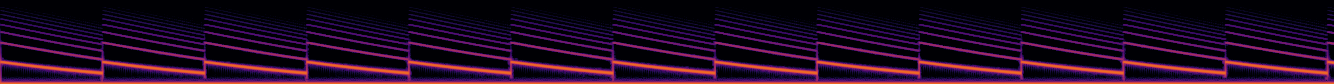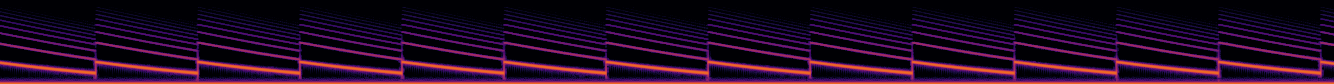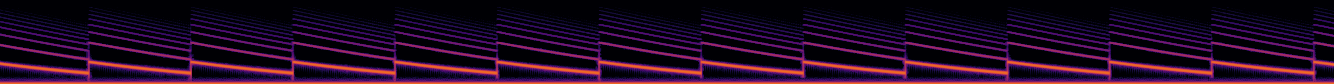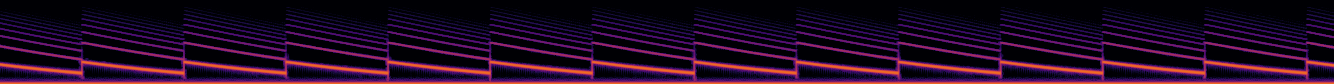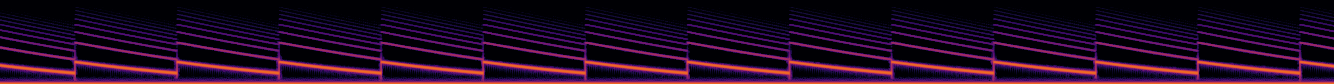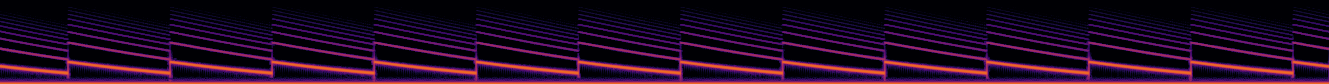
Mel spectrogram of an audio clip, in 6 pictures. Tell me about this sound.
Edited with OpenMPT
In certain Countries, especially in Germany this is actually very close to the real fire alarm. Please do not abuse it!
disaster, federal, siren, defense, raid, emergency, Burglar, outdoor, alert, tsunami, modulator, hurricane, alarm, honolulu, civil, hawaii, warning, Fire, tornado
